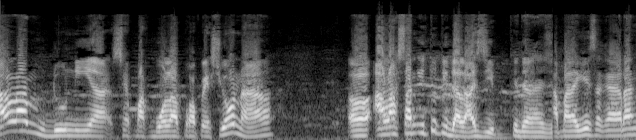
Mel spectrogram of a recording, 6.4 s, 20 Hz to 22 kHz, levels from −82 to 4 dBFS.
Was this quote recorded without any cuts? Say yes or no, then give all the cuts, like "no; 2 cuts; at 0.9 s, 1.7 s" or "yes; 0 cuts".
no; 1 cut; at 5.5 s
